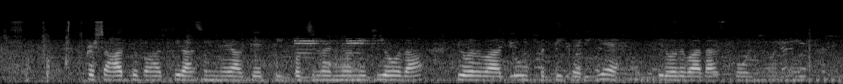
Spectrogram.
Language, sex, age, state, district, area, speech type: Dogri, female, 18-30, Jammu and Kashmir, Samba, urban, spontaneous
